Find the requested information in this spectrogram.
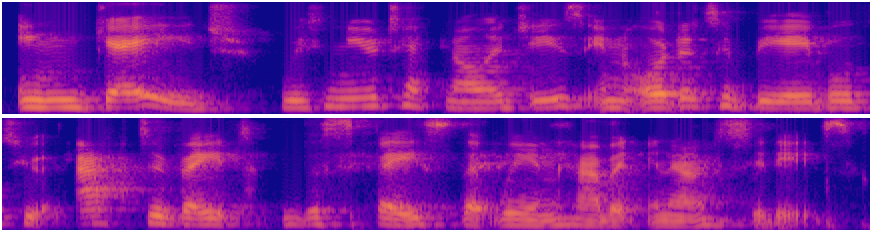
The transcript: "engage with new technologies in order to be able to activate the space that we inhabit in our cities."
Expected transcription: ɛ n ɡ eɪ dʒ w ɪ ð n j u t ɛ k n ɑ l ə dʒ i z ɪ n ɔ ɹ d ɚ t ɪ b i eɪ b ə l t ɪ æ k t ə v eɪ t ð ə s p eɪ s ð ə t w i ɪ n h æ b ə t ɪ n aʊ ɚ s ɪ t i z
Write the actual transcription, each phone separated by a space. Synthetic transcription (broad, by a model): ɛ n ɡ eɪ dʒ w ɪ ð n j u t ɛ k n ɑ l ə dʒ i z ɪ n ɔ ɹ d ɚ t ɪ b i eɪ b ə l t ɪ æ k t ə v eɪ t ð ə s p eɪ s ð ə t w i ɪ n h æ b ə t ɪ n aʊ ɚ s ɪ t i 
